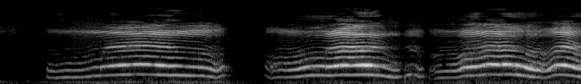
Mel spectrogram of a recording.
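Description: Three long, high-pitched, sustained cries with brief pauses between them; typical infant crying.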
